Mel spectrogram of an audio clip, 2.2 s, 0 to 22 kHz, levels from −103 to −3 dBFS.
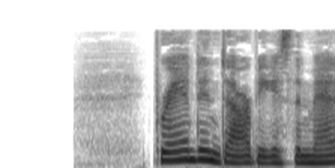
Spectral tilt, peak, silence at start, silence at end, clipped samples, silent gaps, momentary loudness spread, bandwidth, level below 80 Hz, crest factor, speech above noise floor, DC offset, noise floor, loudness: -6 dB/octave; -10 dBFS; 1.05 s; 0 s; under 0.1%; none; 4 LU; 10.5 kHz; -60 dBFS; 14 dB; 36 dB; under 0.1%; -56 dBFS; -22 LUFS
